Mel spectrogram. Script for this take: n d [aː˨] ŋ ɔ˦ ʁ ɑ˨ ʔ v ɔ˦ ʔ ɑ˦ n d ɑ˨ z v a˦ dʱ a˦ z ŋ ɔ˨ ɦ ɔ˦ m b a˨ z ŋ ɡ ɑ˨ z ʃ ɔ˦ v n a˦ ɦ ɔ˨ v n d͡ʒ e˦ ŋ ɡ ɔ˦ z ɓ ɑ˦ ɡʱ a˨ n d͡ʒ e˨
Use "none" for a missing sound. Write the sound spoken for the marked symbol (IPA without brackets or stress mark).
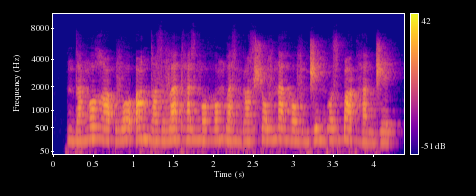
a˨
